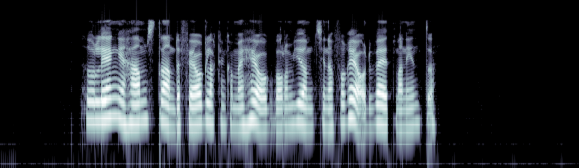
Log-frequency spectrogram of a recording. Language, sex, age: Swedish, female, 33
